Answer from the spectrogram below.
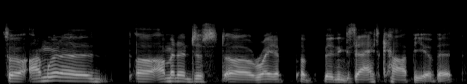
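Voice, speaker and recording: A man chatting casually as a player in a tabletop role-playing game, haltingly talking through his plans. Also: medium pitch, no echo, lo-fi sound. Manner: halting, repeats and reformulates as he plans.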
